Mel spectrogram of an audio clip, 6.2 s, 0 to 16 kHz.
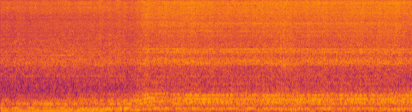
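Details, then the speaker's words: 2005 Suzuki GSX-R750 on the stand, no load, after adjusting the idle: settles from steady idle into clean, even revs with no stumble or misfire; normal revving, fix worked. "All right, so the idling actually did the trick, and as you saw, the bike is now going through the shift."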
